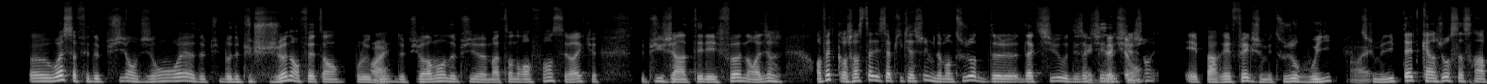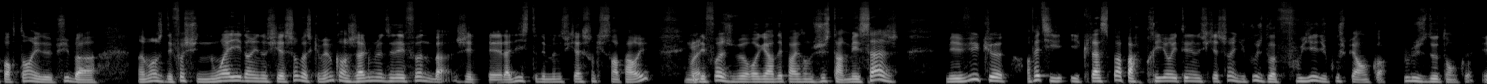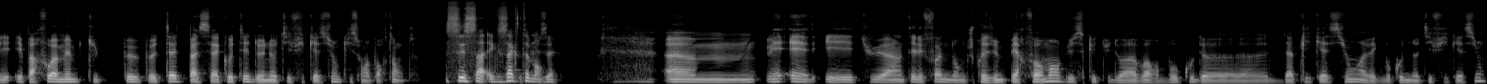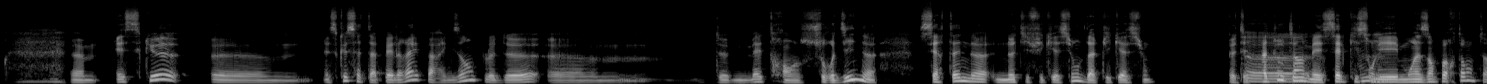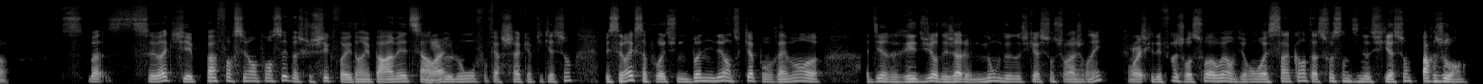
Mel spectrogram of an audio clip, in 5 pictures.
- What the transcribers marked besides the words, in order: tapping; "notifications" said as "monifications"; stressed: "message"; other background noise; drawn out: "Hem"; drawn out: "de"; drawn out: "hem"; drawn out: "hem"; stressed: "sourdine"; stressed: "par jour"
- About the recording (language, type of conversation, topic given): French, advice, Comment les notifications constantes nuisent-elles à ma concentration ?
